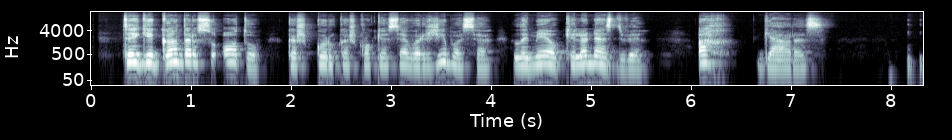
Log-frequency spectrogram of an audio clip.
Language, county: Lithuanian, Vilnius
